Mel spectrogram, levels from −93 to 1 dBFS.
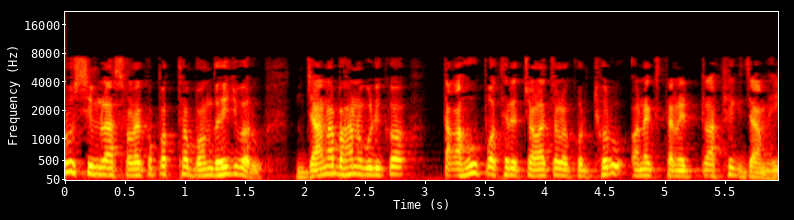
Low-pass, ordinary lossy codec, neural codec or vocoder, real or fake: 7.2 kHz; none; vocoder, 44.1 kHz, 128 mel bands every 256 samples, BigVGAN v2; fake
